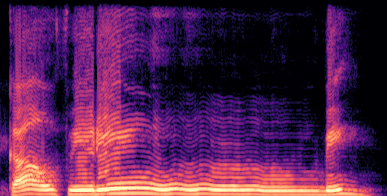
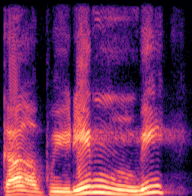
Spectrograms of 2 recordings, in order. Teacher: suara mim 100% Tapi ada ikhfanya bukan kafirin tapi kafirin Bih jadi menutupnya terkatupnya bibir itu pelan pelan enggak sekaligus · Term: iqlab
